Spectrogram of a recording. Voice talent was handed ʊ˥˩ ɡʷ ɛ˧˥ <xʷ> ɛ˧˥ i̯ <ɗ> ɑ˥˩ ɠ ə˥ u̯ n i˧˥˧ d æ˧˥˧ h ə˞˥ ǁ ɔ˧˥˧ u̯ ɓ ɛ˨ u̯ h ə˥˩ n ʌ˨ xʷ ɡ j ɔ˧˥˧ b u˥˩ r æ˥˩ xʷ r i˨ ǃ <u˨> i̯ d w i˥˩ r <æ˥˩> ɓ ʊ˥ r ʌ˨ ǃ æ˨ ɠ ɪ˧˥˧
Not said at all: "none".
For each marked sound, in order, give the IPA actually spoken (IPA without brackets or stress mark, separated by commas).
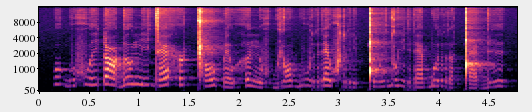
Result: xʷ, ɗ, u˧˥, æ˧˥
